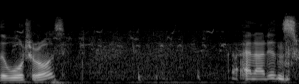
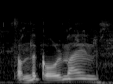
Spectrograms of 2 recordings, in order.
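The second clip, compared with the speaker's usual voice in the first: clumsy attempt at Welsh; hopelessly off-target Welsh lilt; bad Welsh accent. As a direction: try a Welsh accent and miss. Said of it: "can't do a Welsh accent".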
